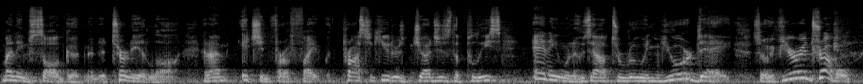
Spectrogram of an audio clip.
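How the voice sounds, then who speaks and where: A man's voice: fairly high pitch, very animated, normal speed, creaky, few pauses, slight background noise. An actor playing a slick, folksy, showy defense lawyer in a table read, persuading like a theatrical salesman. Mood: brash pitch. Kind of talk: acted table read of a TV script.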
